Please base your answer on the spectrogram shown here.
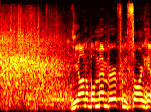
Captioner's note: some Applause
